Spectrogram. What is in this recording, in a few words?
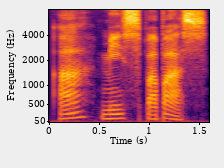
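to my parents, Spanish, male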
